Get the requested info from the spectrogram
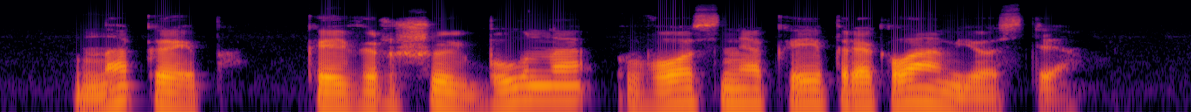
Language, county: Lithuanian, Alytus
